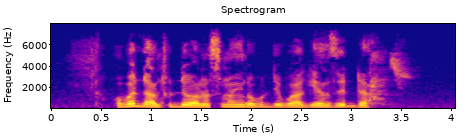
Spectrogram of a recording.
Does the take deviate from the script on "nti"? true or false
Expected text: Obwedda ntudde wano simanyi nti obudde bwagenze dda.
true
